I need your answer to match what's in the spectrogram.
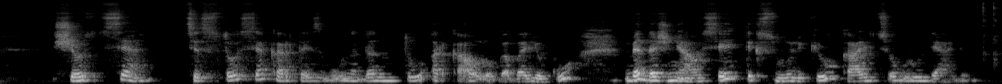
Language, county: Lithuanian, Marijampolė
